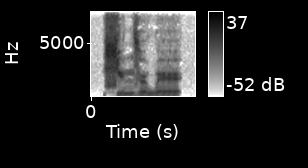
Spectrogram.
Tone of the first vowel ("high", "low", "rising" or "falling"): low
